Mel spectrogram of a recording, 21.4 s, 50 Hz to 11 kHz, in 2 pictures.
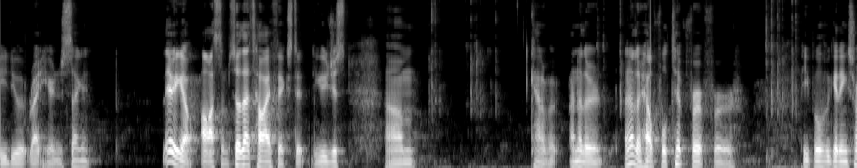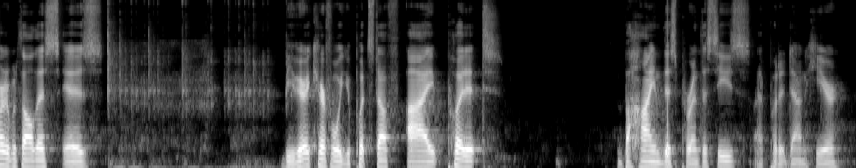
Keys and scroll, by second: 5.4-6.1 typing, 7.4-8.0 typing, 9.5-9.8 typing, 12.0 Page_Down, 12.1 Page_Down, 12.3 Page_Down, 13.2 Page_Down, 13.4 Page_Down, 13.6 Page_Down, 13.7 Page_Down, 13.9 Page_Down, 14.2 Page_Down, 21.1 i.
